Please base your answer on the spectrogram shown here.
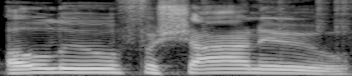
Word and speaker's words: Olu Fashanu: And that is Olu Fashanu from Penn State. No, I will not try to pronounce his full first name.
